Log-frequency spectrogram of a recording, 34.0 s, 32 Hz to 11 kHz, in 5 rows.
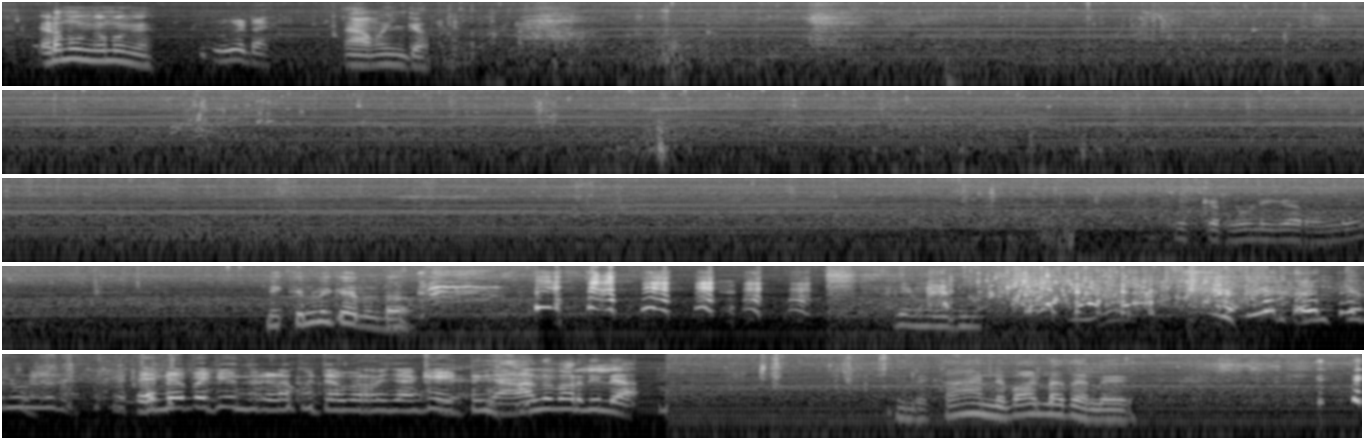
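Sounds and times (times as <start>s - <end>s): air compressor hum: 0.0s - 34.0s
water bubbling in fish tank: 2.3s - 14.9s.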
